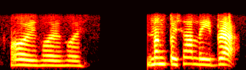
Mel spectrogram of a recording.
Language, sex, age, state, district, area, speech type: Manipuri, female, 30-45, Manipur, Senapati, urban, conversation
